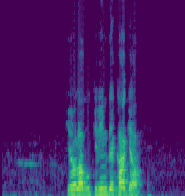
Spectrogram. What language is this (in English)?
Sansi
